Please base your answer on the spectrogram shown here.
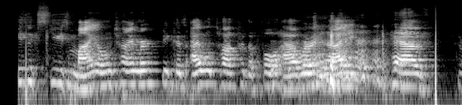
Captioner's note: CROWD laughs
